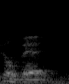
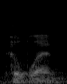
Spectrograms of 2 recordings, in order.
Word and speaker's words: Pilblad: get to Coach pill bed am I messing that up pilblad pill blad close enough so the L wasn't silent DL is a it's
